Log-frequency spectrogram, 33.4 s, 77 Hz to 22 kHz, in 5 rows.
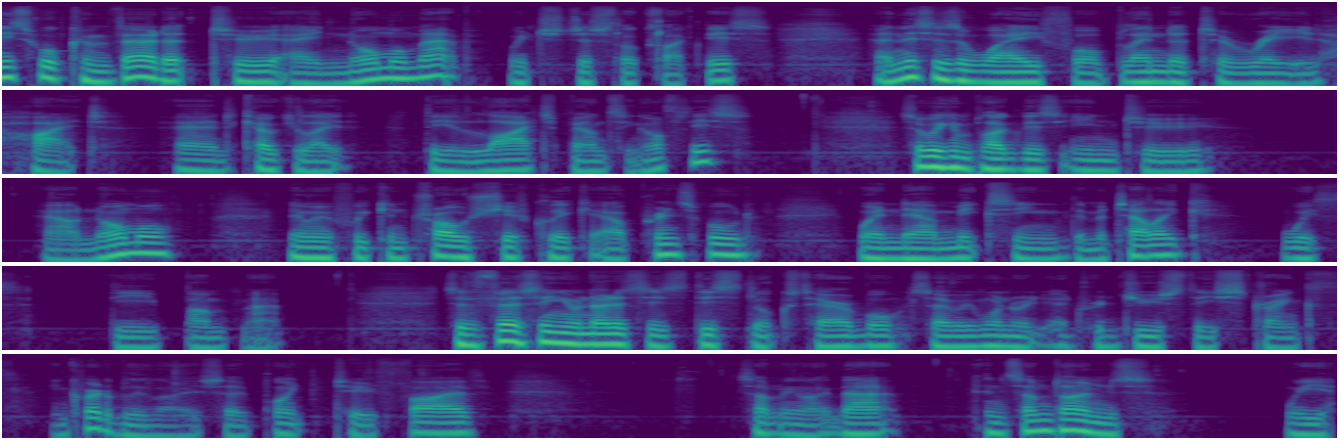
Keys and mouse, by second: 0.1 click, 1.2 ctrl+shift+click, 11.2-13.5 drag, 15.9 ctrl+shift+click, 24.8-29.0 drag, 32.6-33.3 drag.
